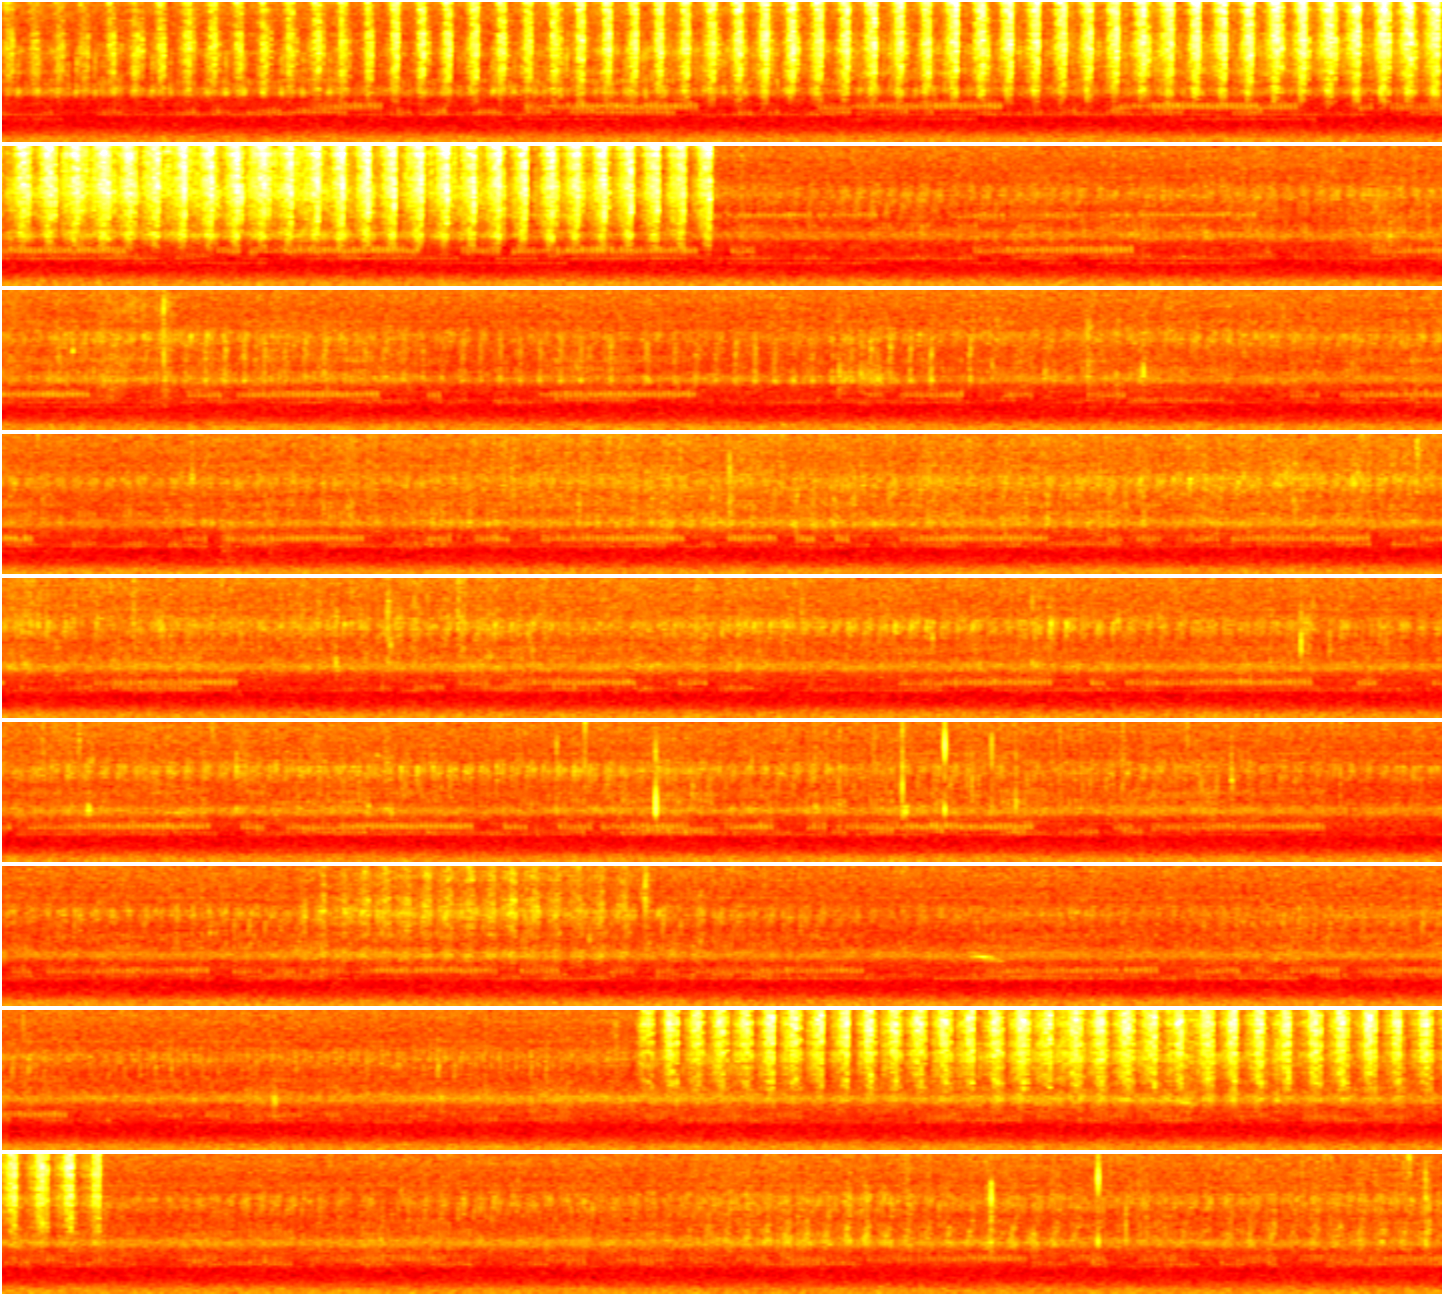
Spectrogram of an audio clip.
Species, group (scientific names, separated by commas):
Chorthippus binotatus, Orthoptera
